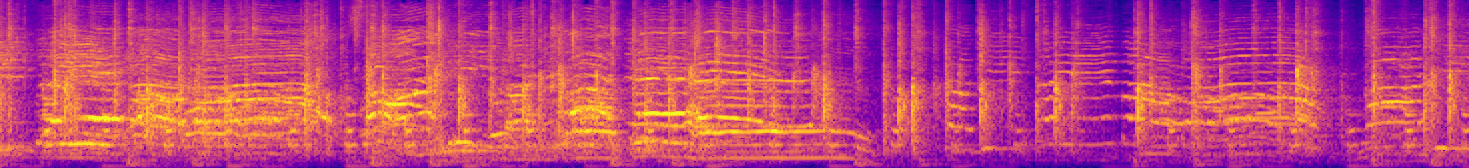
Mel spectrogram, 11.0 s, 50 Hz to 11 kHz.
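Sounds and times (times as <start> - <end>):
hands clapping: 0.0 - 11.0.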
